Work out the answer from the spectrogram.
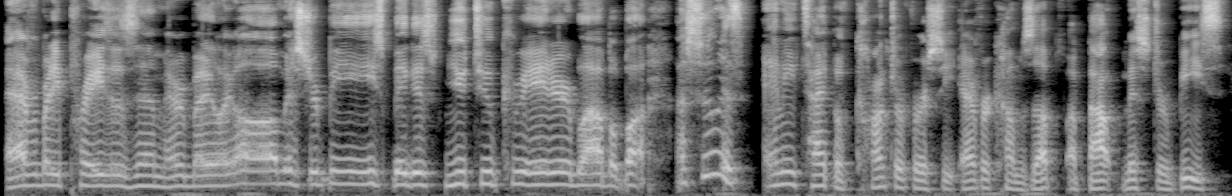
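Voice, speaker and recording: A man's voice: fairly high pitch, fairly even intonation, a little fast, hardly any pauses. Casual man giving opinionated reactions. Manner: informal, opinionated, conversational. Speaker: podcast host reacting to a video.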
